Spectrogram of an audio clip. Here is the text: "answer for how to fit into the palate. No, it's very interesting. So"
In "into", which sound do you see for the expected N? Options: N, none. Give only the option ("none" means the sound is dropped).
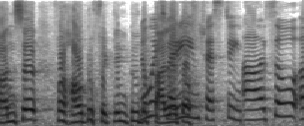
N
